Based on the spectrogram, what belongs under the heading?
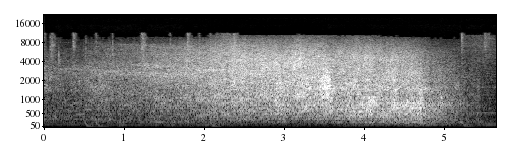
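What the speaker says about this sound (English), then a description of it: "the indigenously built multi-role light combat aircraft Naval Prototype 1 in the center, flanked by 2 advanced jet trainer Hawks" Formation flypast of an indigenously built LCA Naval Prototype light combat aircraft flanked by two Hawk advanced jet trainers: a broad jet roar builds, peaks and begins to fade over several seconds, with wind buffeting the microphone.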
